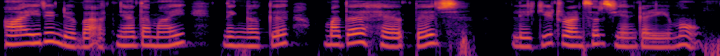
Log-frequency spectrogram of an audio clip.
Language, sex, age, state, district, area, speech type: Malayalam, female, 18-30, Kerala, Wayanad, rural, read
